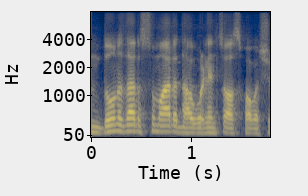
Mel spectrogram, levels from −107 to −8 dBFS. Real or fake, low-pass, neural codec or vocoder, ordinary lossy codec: fake; none; codec, 16 kHz, about 1 kbps, DyCAST, with the encoder's durations; none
